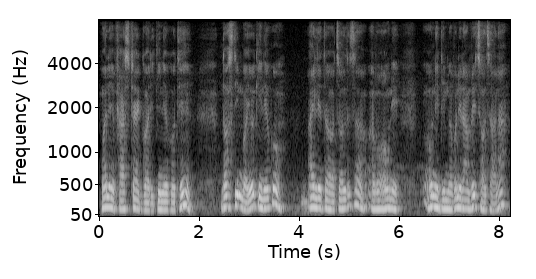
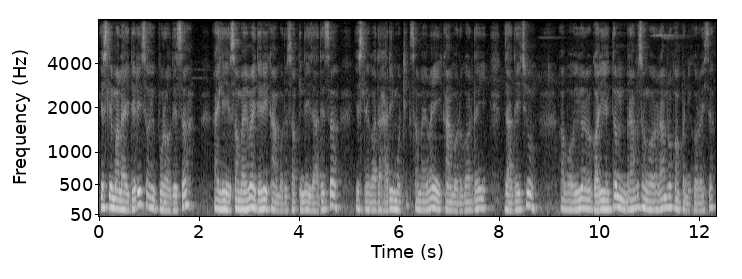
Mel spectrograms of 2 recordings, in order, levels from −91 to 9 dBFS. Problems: constant background noise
